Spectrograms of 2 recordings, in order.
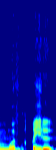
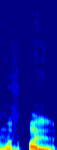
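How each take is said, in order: First: The vowel before the final L is i. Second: The vowel before the final L is a. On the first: "mengkasrahkan dibaca baris bawah huruf qaf. Jadi bunyinya muthqil" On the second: "boleh juga memfathahkannya atau boleh kita baca muthqal"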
